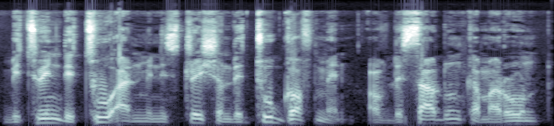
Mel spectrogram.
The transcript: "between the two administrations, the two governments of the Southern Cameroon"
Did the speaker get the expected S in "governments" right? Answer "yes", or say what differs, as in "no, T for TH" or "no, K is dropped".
no, S is dropped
